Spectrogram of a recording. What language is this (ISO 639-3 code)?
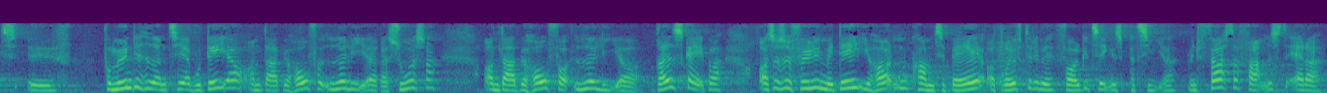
dan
